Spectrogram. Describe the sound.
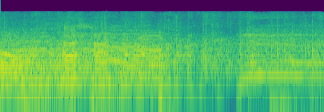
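Steady applause from an audience at a Children's Day (Día del Niño) event from Voces de mi Tierra, a dense wash of many hands clapping at an even, fairly loud level, with voices murmuring and calling out underneath.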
